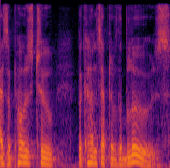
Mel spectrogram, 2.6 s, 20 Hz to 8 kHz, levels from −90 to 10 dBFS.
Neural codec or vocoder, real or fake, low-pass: none; real; 7.2 kHz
